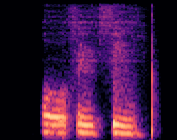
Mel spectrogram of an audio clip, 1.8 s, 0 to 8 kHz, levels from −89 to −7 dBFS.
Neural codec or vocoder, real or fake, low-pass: codec, 44.1 kHz, 0.9 kbps, DAC; fake; 7.2 kHz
